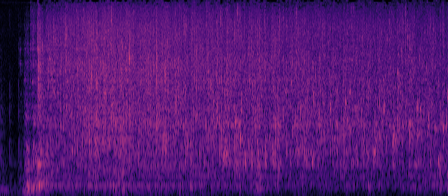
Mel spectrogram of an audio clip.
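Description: A water toilet flushes with a sudden loud rush of water that starts abruptly and keeps roaring steadily, with a hissing, gurgling wash and no voices.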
